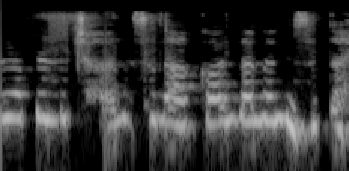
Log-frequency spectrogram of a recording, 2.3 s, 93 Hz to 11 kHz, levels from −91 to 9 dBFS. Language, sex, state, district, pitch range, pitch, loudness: Marathi, female, Maharashtra, Dhule, 350-395 Hz, 380 Hz, -28 LUFS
